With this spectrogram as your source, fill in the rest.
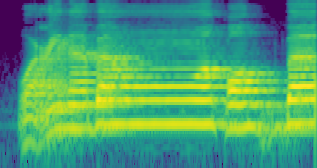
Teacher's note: واو ہونٹوں کی نا تمام گلائی سے ادا کریں گے، جلدی پڑھیں گے، عین وسط حلق سے ادا کریں گے جلدی، اور معروف پڑھیں گے، نون کو جلدی پڑھنا ہے۔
